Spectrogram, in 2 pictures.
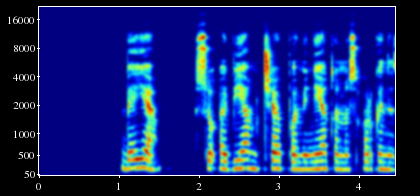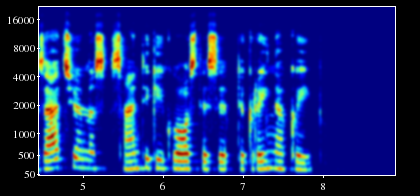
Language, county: Lithuanian, Vilnius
